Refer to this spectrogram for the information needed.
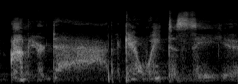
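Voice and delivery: put-on hushed whisper, as if to an unborn baby; tender unvoiced whisper from a father-to-be; whisper to the belly. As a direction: breathe the words softly to the bump. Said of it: "You start talking to them in the belly".

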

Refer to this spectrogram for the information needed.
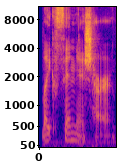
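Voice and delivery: mock mother's whispered urging; urgent whisper. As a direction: hiss the order under the breath. Mother urging son to kill.

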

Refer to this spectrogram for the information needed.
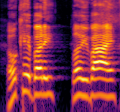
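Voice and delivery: chirpy mom signing off. Retold or imitated. Mom voiced goodbye.

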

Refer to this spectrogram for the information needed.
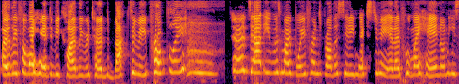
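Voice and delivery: high-pitched, giggly read-aloud; struggling through laughter. Real, not acted. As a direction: try to keep reading while cracking up. Reading embarrassing story, cracking up.

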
